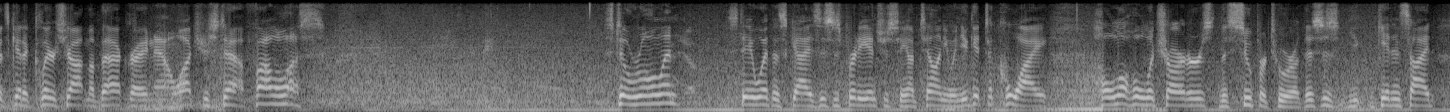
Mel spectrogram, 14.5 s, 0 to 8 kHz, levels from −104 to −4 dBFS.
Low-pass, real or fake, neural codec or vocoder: 7.2 kHz; real; none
